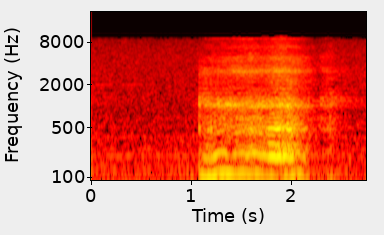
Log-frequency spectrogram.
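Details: Sleep snoring recorded with the SnoreLab snore-tracking app: a single low, rattling snore on the in-breath, lasting over a second, against quiet room noise; snoring.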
